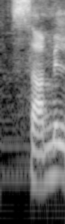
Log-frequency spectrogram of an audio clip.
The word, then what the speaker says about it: शामिल: खूब चलता है, और इसको कई बार शामिल कह देते हैं लोग। वो कोई बात नहीं, कहें कुछ भी, लेकिन आपको पता होना चाहिए कि इसका शुद्ध उच्चारण शामिल नहीं है, शामिल है, यानी सम्मिलित।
